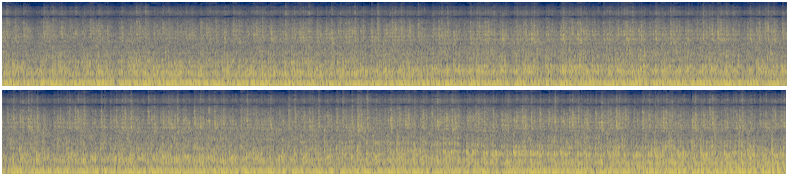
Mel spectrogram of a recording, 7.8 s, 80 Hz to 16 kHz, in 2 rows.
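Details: L98 LS V8 swapped into a Toyota Land Cruiser 80 Series, first start before dyno tune, with an oversized cam: loud, choppy, lumpy idle with deep uneven burble, steady and settled, no knocks or ticks, sounding rowdy like a party; healthy normal idle.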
